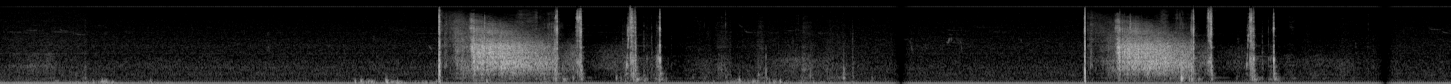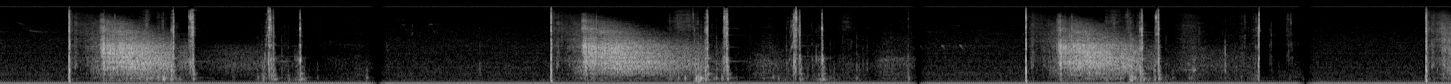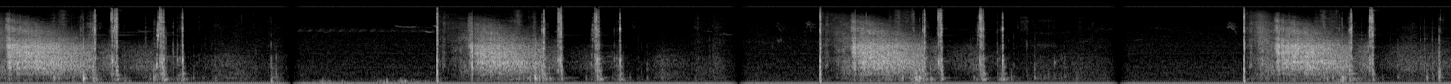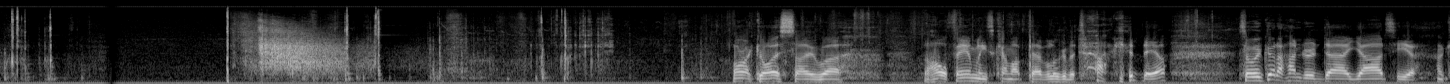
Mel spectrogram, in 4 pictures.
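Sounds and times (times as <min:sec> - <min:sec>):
rifle shots with echo: 0:04.4 - 0:06.8, 0:10.8 - 0:13.0, 0:15.2 - 0:17.6, 0:20.0 - 0:23.6, 0:24.8 - 0:27.1, 0:28.7 - 0:31.9, 0:33.4 - 0:36.2, 0:37.2 - 0:40.1, 0:41.4 - 0:44.6, 0:45.8 - 0:52.3
short sharp clicks: 0:04.4 - 0:06.8, 0:24.7 - 0:27.6, 0:37.2 - 0:39.9.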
